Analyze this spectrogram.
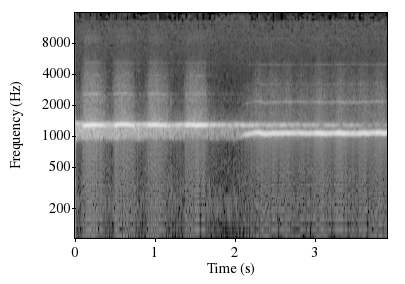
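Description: A sustained whistle rings inside an empty former railroad water tank on a hilltop in Rangeley: a steady mid-pitched tone pulsing rhythmically at first, then joined by a second, slightly lower tone as the echo lingers.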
